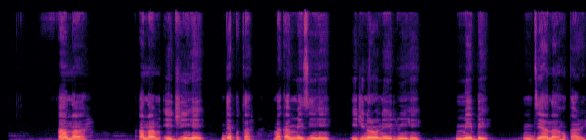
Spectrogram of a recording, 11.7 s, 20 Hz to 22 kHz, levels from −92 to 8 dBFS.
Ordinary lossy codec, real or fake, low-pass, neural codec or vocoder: none; fake; none; vocoder, 48 kHz, 128 mel bands, Vocos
